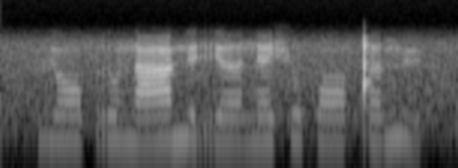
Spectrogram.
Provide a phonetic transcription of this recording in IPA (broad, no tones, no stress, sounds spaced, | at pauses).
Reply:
vʲ ɔː p r o n aː mʲ ɐ rʲ ɜː n ɛ ʃ o p ɔː ǃ ɜ ŋ͡m y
